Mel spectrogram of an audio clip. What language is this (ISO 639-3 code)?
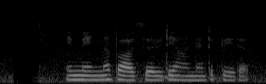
sin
